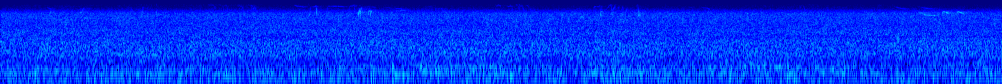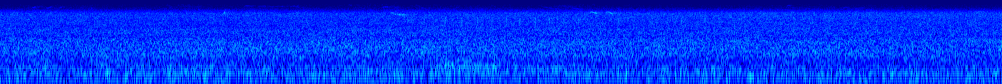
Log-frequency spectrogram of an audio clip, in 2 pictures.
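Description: Steady rural outdoor ambience: an even hiss with no gusts or changes, and a few faint, short, high bird chirps scattered through.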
